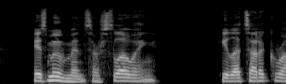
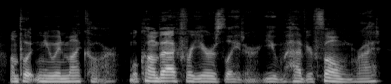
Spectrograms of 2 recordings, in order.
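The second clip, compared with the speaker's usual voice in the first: a hint of a lower man taking charge; steady, quick instructions in his slightly lower voice; lightly voiced Sebastian, urgent; 3 semitones lower than usual. Sebastian giving orders while running.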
